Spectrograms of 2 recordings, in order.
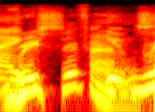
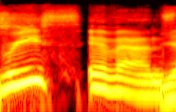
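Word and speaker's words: Rhys Ifans: Oh, Rhys Ivans. – Rhys Ivans, yeah.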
